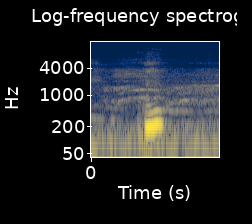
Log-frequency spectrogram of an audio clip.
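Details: 6-month-old infant: a single brief, abrupt voiced catch in a quiet room; hiccup.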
